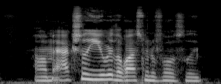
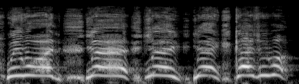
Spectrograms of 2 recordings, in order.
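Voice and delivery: excited cheering; 9 semitones higher, much slower than usual. Acted. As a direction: celebrate the win. Victory cheering.

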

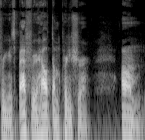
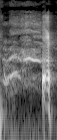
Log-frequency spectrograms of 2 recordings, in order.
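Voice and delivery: a howl of laughter way up high; shrieking laugh; 4 dB louder than usual. Real, not acted. After teasing the cellmate, a high shrieking laugh. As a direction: laugh out loud, high and shouted.

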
